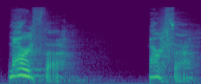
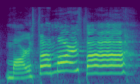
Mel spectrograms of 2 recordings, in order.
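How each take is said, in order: First: Soft, lower, tender Martha, Martha; compassionate naming. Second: Loud, slow, scolding Martha, Martha; finger-wagging chiding. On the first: Jesus gently speaking to worried Martha, compassionate. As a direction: say it like a loving friend. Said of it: "a recognition of a relationship". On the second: Jesus scolding a busy Martha, loud chiding. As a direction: scold her name like a stern parent. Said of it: "imagine Jesus waving his finger". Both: Shown as a demonstration.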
